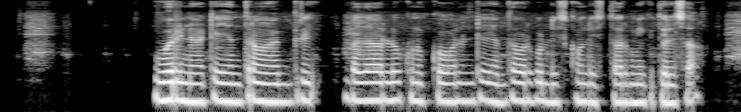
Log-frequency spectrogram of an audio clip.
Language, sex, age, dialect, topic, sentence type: Telugu, male, 41-45, Southern, agriculture, question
